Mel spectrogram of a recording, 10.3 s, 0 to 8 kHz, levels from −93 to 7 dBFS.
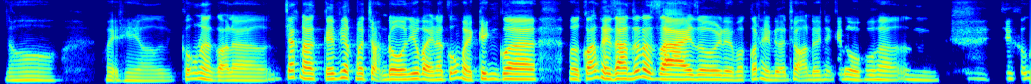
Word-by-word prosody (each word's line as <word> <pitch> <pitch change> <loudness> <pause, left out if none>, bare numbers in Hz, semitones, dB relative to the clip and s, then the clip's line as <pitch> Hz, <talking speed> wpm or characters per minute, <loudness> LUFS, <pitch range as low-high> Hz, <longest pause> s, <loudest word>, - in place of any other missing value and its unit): Ồ, 140 0 -10 0.5
vậy 145 -2 -9
thì, 135 0 -10
ờ, 125 0 -13
cũng 175 +3 -6
là, 185 -4 +1
gọi 135 -2 -3
là, 135 -1 -6 0.2
chắc 240 +1 +1
là 195 -2 +5
cái 185 0 -1
việc 220 +1 -1
mà 190 - +1
chọn 160 - -5
đồ 170 0 +4
như 190 +2 +1
vậy 165 -4 +2
là 160 - -2
cũng 200 +7 -4
phải 180 -7 0
kinh 185 +4 -2
qua 180 -1 +4 0.3
một 180 -2 -1
quãng 200 +4 +3
thời 195 -4 +3
gian 195 0 +5
rất 240 +3 +1
là 255 - +6
dài 170 -3 +6
rồi 165 -1 0
để 155 -1 -2
mà 150 +1 -7
có 170 +4 -4
thể 180 -4 -6
lựa 150 -1 -6
chọn 145 0 -5
được 150 - -6
những 155 0 -12
cái 180 - -13
đồ 160 -4 -3
phù 165 0 -7
hợp 155 -2 -5
ừm, 150 -4 -13 0.7
chứ 200 - -9
cũng 200 +1 -10
165 Hz, 260 wpm, -21 LUFS, 145-185 Hz, 0.7 s, là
